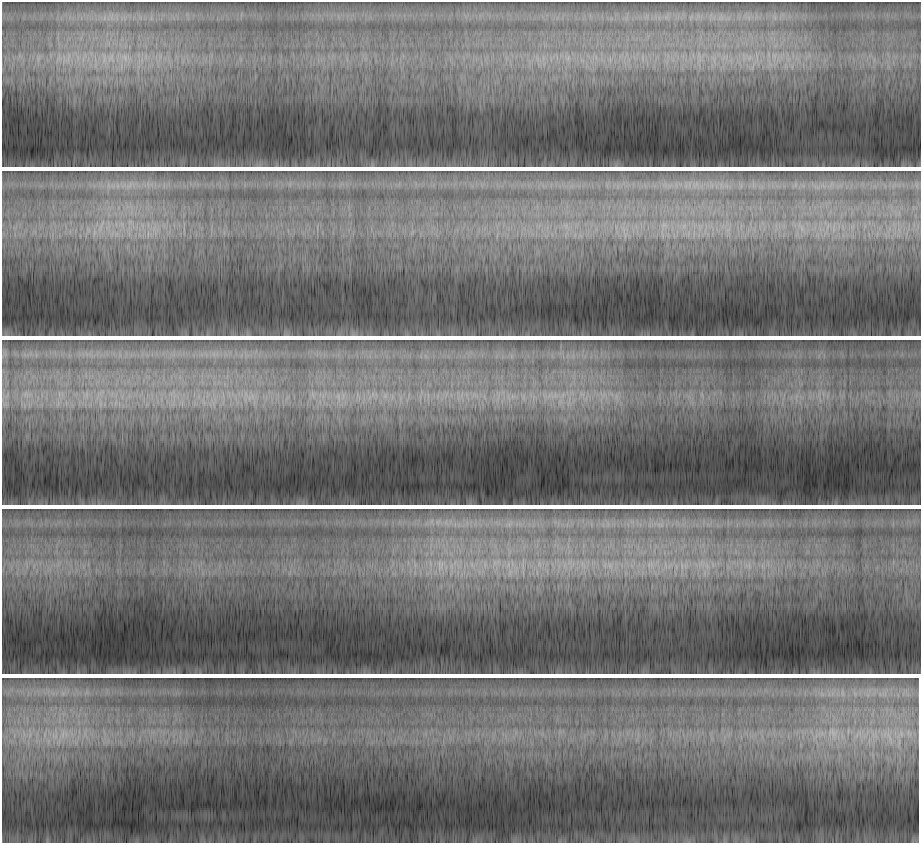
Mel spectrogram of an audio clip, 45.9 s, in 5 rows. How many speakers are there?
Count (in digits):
0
